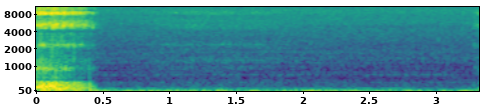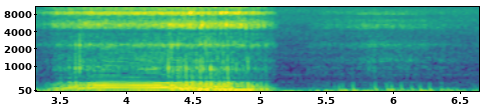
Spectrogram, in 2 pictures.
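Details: Snoring: a single loud, rattling snore on an in-breath between quieter breaths, with steady room hiss behind it.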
